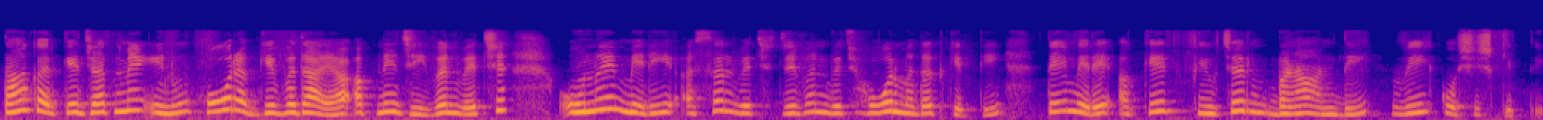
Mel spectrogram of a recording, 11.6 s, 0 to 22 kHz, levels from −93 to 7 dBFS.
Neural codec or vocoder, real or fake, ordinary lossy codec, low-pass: none; real; none; none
